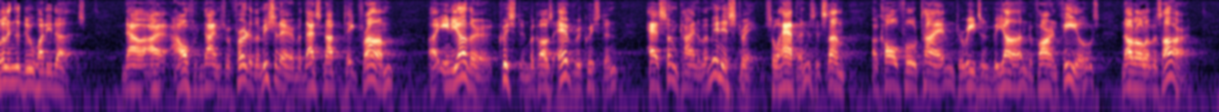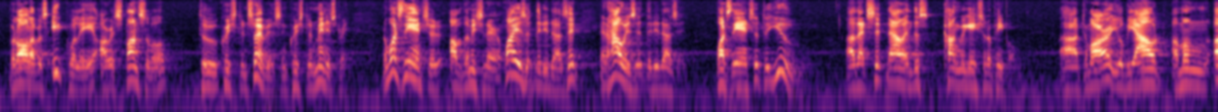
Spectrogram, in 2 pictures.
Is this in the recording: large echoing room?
yes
